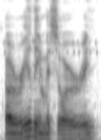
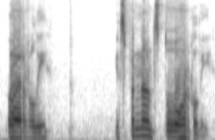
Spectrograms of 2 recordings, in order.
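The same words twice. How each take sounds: First: O'Reilly said as plain "O-REE-lee"; mispronounced O'Reilly. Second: O'Reilly in a thick Russian accent, clipped to "OR-lee". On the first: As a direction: say O'Reilly without the accent. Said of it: "I think it's pronounced O'Reilly". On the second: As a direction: roll O'Reilly like a heavy Russian. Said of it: "You need to do thick Russian accent". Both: Shown as a demonstration.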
